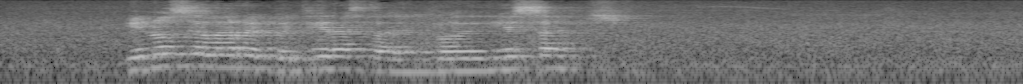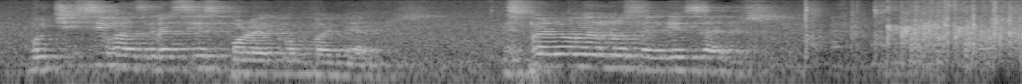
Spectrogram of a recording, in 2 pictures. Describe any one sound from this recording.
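A woman speaks through a loudspeaker in a large echoing hall.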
